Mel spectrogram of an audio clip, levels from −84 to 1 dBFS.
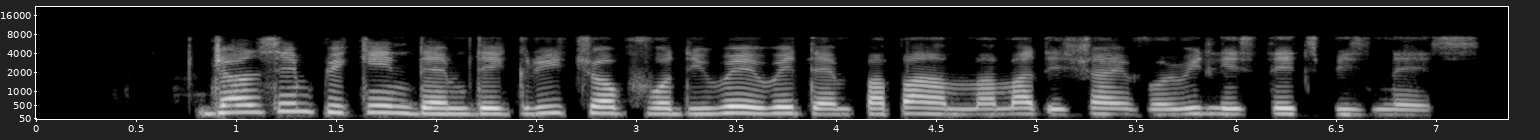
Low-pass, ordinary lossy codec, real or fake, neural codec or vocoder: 7.2 kHz; Opus, 32 kbps; real; none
